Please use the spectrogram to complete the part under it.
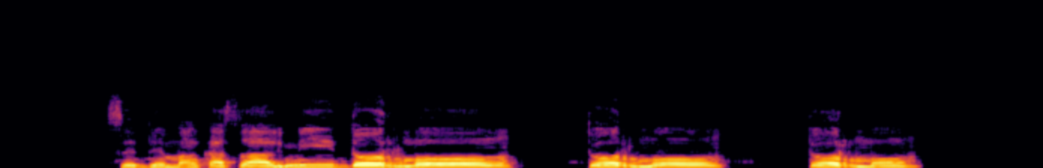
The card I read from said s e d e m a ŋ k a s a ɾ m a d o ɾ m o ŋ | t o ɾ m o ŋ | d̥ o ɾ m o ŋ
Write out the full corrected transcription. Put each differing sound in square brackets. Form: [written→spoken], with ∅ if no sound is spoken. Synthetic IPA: s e d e m a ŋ k a s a [ɾ→l] m [a→i] d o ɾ m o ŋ | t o ɾ m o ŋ | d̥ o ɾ m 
